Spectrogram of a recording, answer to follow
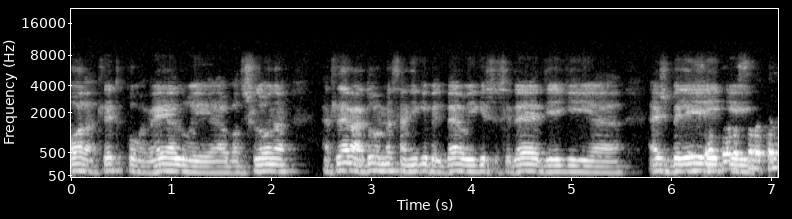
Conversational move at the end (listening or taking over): taking over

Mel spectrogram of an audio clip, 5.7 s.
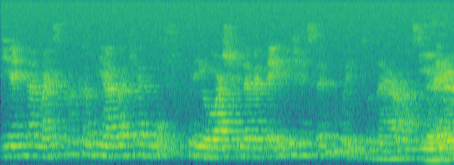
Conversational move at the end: taking over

